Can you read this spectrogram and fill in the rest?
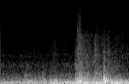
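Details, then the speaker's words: Small 1.4 turbo car driven over speed bumps at about 15 mph: front suspension damps well but the rear gives dull low thuds, a clunk each bump, pointing to weak, worn rear suspension. "we're going to go over these speed bumps and we're only going like 15 miles an hour and you'll see the front isn't bad but the back really clunks"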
